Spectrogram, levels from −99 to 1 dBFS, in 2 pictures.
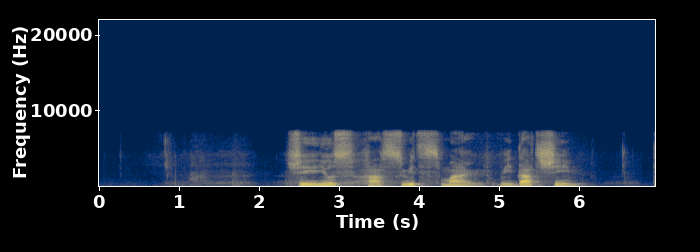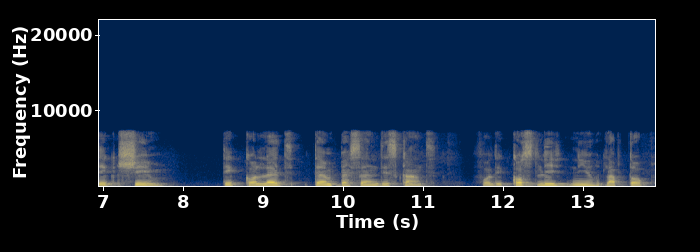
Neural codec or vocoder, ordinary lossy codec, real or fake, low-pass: none; none; real; 7.2 kHz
